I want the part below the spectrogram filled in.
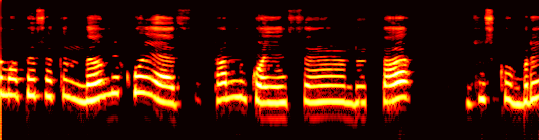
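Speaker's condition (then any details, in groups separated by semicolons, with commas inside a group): Cerebral palsy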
